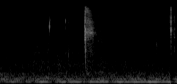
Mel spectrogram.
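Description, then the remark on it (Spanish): A handful of quick, sharp clicks and taps in an irregular patter, made by someone miming typing on an invisible typewriter to take notes, over a low steady hum. One louder snap lands in the middle, and nobody speaks. “lo anotan mi máquina de escribir invisible.”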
